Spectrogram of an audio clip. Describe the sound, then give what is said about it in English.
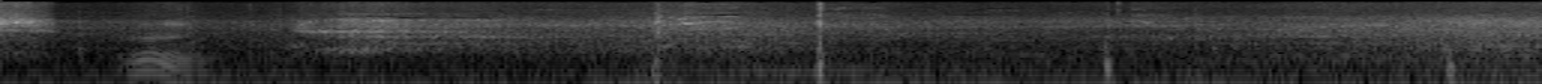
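A long, breathy inhale drawn into the mic as someone takes a hit off a joint, with a brief vocal sound at the start and a few soft clicks scattered through the hiss. “Let me take a hit.”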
